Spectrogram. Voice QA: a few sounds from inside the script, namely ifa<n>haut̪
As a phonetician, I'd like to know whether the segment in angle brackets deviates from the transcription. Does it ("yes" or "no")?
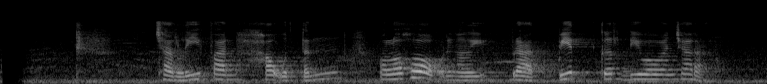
no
